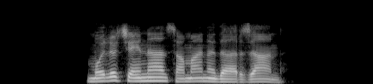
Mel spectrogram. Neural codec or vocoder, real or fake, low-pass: codec, 16 kHz, 1 kbps, X-Codec, HuBERT features, trained on LibriSpeech; fake; 7.2 kHz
